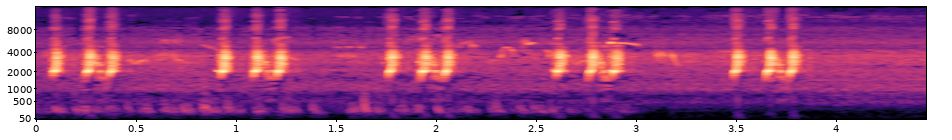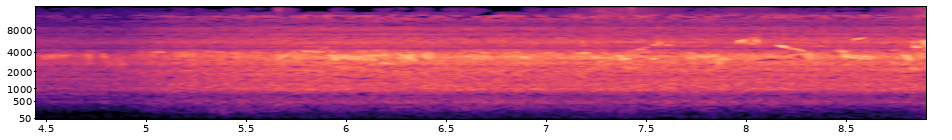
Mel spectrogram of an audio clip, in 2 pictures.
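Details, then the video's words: Mountain quail, known locally as pahari batair, in Pakistan: short sharp notes in pairs and triplets, repeated several times over about four seconds, then a steady broad hiss of noise for the rest. "Mountain Quail | Pahari batair | Quail Sound | New Batair ki awaz | بٹیر کی آواز"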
